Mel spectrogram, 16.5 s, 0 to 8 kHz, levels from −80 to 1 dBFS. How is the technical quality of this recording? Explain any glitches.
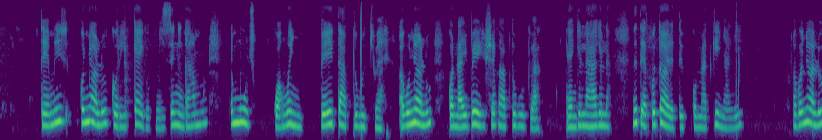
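No glitches turned up on a full listen; the speech recording shows no audible technical faults.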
